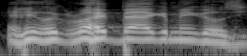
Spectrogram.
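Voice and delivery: ordinary talk, nothing marked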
